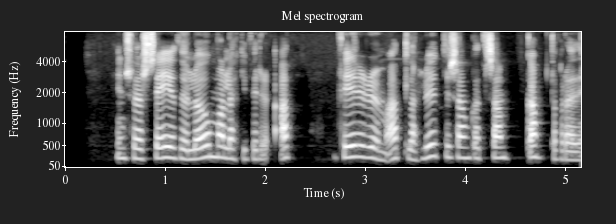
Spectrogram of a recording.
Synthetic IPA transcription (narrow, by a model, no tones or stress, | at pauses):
ejnsvɛɣaɾ̥seːjaθœɥloːɣmawlaɛhcɪfɪɾɪ̰ɾ | fɪɾɪɾʏmat̪lal̥ʏːt̪ɪsamkvat̪samkam̥t̪afɾaːjðɪ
